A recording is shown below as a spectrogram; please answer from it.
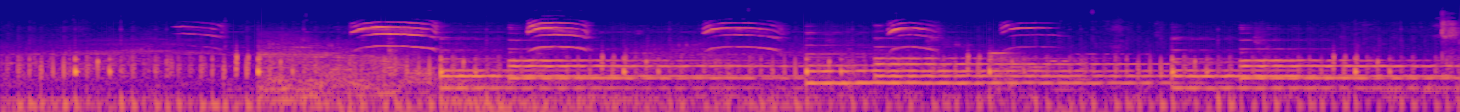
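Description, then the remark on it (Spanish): Black cats meow again and again in drawn-out, rising-and-falling cries, roughly every couple of seconds, over a steady droning musical backdrop that sets in partway through. “Eran fantasmas. ¡Bú! ¡Bú! Gatos negros”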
